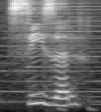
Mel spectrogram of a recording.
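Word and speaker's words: scissors: या अगर किसी शब्द के शुरुआत में S और C आते हैं, SC, और SC के बाद कोई वॉवेल होता है तो C का उच्चारण वहाँ पर नहीं होता। For example science, सीजर, scientist.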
